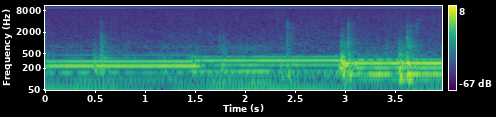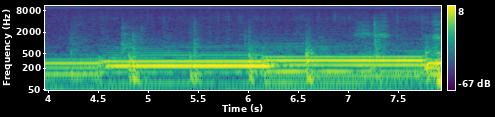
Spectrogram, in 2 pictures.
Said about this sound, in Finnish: Voin hyvin kuvitella miesraukan sulkeutuneena laboratorionsa ja hermostuneen askelin kulkevan lattian poikki. Jatkuvasti, jatkuvasti.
